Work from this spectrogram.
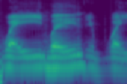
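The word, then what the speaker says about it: Wane: Wayne, W-A-N-E, like our Wayne.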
